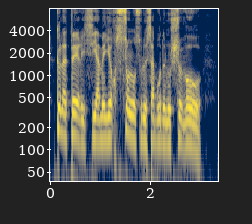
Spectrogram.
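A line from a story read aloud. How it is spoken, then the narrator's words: Shouting into wind. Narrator (French): cria-t-il dans le vent de la course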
